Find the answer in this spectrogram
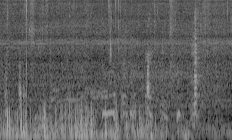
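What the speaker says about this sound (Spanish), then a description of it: "Esos son mis pollos" Domestic chickens on a rooftop cluck in a busy, overlapping cluster of short calls, fairly close and steady, with no talk over them.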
